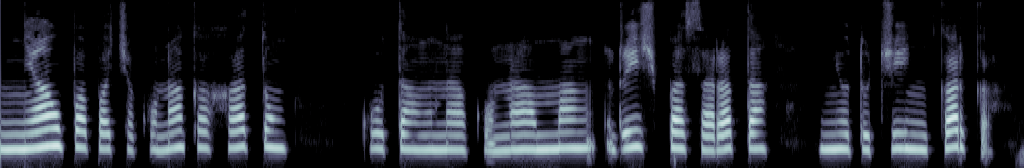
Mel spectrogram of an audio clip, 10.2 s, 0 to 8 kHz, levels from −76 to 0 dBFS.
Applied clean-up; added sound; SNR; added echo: none; none; none; none.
